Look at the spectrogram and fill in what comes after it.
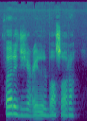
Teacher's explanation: صاد is heavy, ra is heavy.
